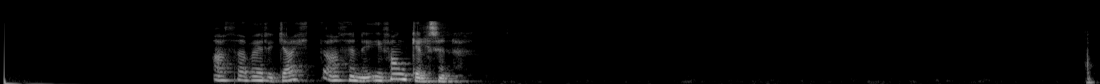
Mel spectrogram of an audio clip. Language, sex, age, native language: Icelandic, female, 60-69, Icelandic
